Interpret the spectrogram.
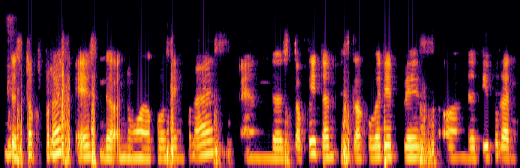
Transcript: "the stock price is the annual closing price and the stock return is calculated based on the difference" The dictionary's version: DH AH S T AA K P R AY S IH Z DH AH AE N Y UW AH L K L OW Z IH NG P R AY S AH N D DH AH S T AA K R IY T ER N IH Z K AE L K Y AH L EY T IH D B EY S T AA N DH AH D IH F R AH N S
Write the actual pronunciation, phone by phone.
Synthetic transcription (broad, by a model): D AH S T AA K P R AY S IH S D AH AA N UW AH L K L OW S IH NG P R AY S AH N D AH S T AA K L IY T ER N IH S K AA L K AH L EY T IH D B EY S AA N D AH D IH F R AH N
